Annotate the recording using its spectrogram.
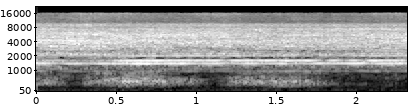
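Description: Electric rotary head shaver running steadily with an even whir as it is moved over the scalp, shaving stubble dry.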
